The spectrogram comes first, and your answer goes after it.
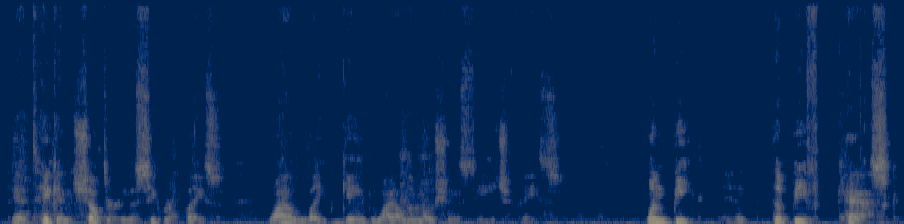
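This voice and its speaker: A man with a hoarse, fading voice, reading poetry aloud and drifting into wry, rambling asides, keeping his voice soft and quiet. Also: medium pitch, slight background noise, rough recording. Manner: quiet, soft-spoken, wry deadpan humor. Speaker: poetry reader.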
